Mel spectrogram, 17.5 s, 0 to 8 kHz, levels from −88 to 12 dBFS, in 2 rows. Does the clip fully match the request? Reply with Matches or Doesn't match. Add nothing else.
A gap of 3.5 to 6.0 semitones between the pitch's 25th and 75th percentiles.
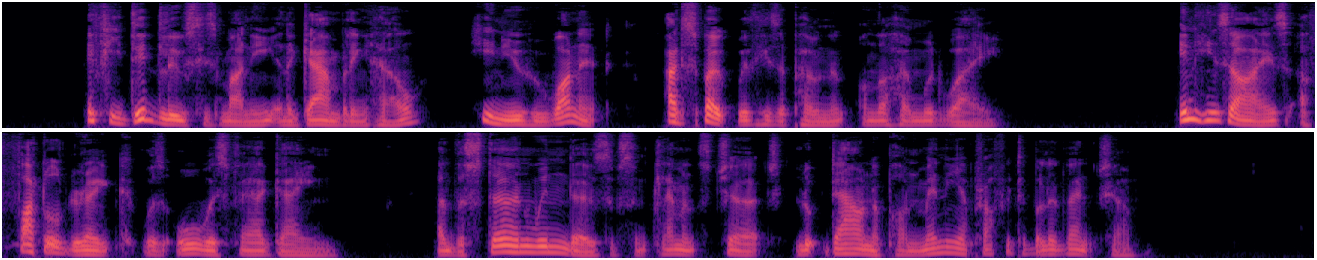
Matches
